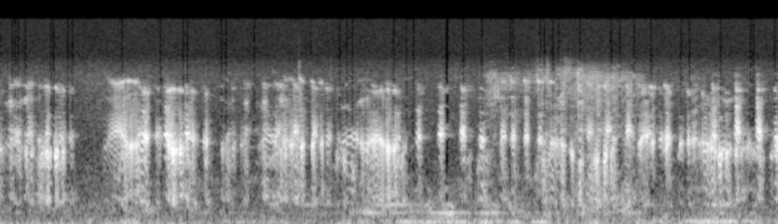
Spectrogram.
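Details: Many frogs croaking at night in a shallow pond that has turned into a swamp; dense overlapping chorus of rapid, rattling, pulsed croaks, rising and falling in waves with no pause.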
